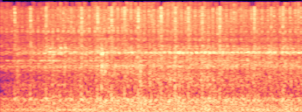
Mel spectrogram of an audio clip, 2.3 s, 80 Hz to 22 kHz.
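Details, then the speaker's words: 1980 Garelli Super Sport pedal-start two-stroke moped just started, after replacing swollen rubbers in the transmission clutch disc, idle deliberately set low: steady, even, slightly lazy putter, no knocks or misses; running normally. "I've got the idle turned down a bit so we can adjust it up"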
